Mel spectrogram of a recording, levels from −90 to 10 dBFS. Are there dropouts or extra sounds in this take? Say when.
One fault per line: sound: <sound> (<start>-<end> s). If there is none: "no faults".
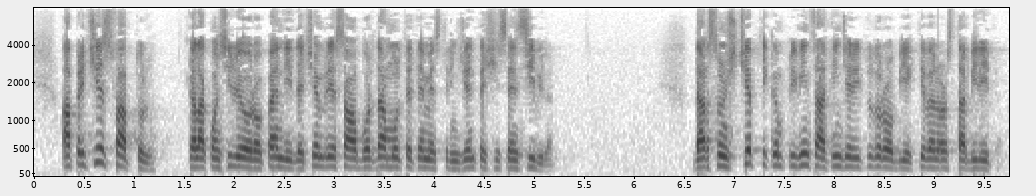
no faults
